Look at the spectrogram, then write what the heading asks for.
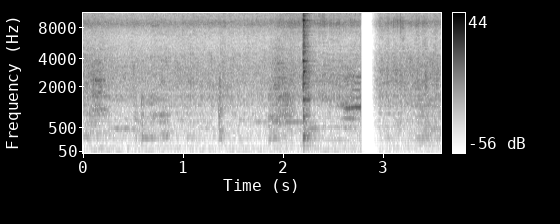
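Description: Pasta stirred in a hot pan on a home stove, a steady sizzle and frying hiss with soft scraping strokes and one sharper clink near the end.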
